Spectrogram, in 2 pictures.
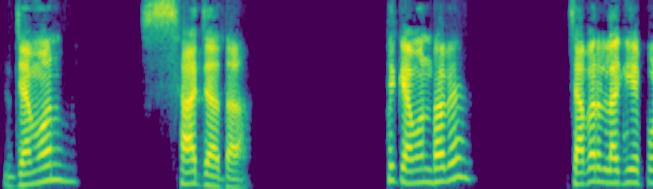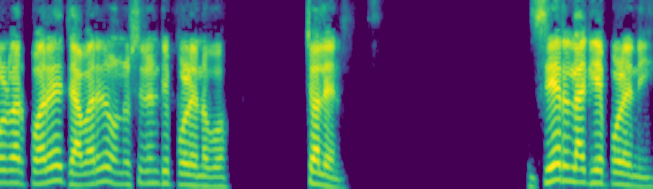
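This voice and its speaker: Man teaching an online class, high bright voice, drags out each letter when he spells. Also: smooth, dry recording. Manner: slow drawn-out spelling, then brisk explaining. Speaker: Arabic reading teacher.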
